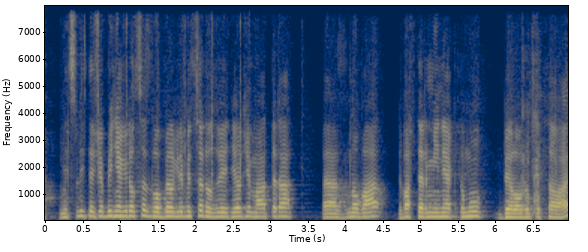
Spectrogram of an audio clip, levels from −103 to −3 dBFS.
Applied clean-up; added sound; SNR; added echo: neural mask model RNNoise.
